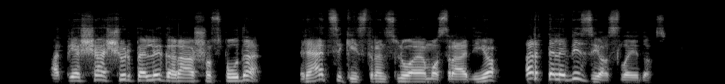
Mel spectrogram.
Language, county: Lithuanian, Kaunas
